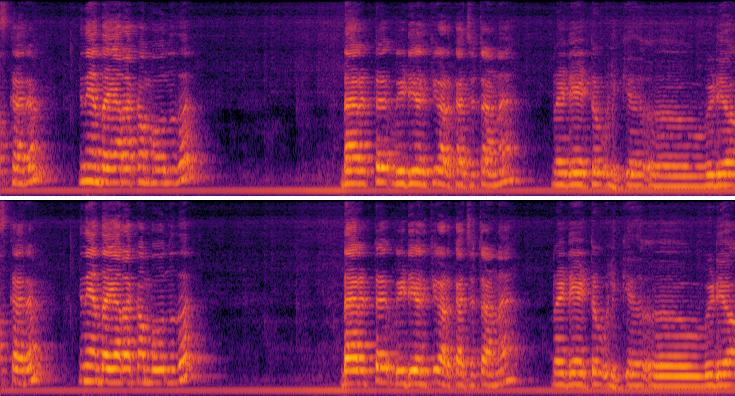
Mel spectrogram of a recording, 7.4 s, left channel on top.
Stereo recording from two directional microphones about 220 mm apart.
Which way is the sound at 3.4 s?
45° right (ahead or behind).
